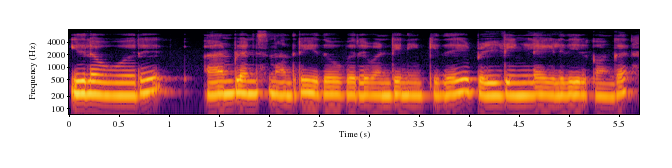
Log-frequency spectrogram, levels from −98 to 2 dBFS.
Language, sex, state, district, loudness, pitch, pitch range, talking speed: Tamil, female, Tamil Nadu, Kanyakumari, -17 LUFS, 215 Hz, 210-235 Hz, 115 wpm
